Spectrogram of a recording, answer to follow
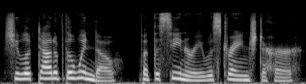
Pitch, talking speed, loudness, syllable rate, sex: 220 Hz, 255 wpm, -16 LUFS, 6.3 syllables/s, female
